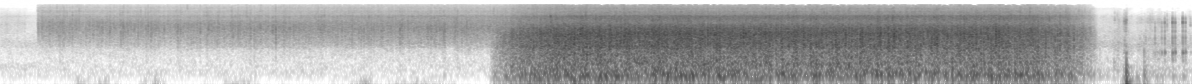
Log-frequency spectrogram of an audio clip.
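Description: Hail patters steadily on a tarp outdoors.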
